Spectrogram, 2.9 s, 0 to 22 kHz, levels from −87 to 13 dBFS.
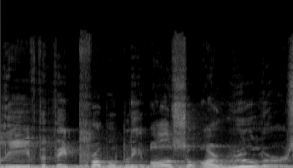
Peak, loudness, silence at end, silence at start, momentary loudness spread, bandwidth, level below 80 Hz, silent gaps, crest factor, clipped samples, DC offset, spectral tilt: -8 dBFS; -24 LUFS; 0 s; 0 s; 8 LU; 16.5 kHz; -78 dBFS; none; 14 dB; under 0.1%; under 0.1%; -6.5 dB/octave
